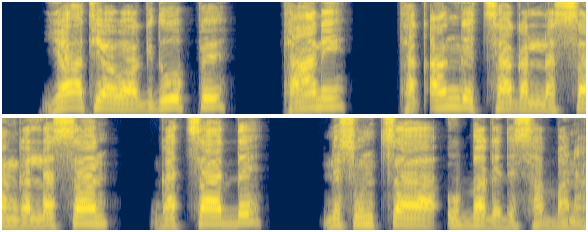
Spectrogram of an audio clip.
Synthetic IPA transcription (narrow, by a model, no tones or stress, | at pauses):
jaːt̪ɪjaːwaːɡɪd̪oːpːɛ | t̪aːnɪ | t̪ɐkʼɐŋɡɛt͡sːaːɡɐlːɐsːaːnɡɐlːɐsːaːn | ɡɐt͡sːaːd̪ːɛ | nɛsʊnt͡sːaːʊbːɐɡɛd̪ɛsɐbːɐnɐ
